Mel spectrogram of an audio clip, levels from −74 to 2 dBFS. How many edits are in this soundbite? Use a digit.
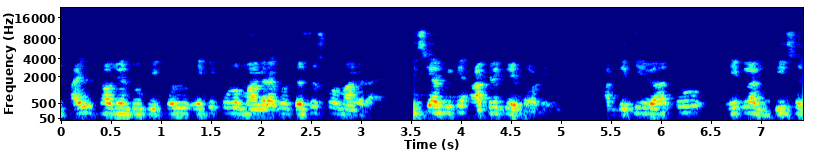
1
